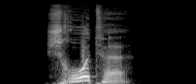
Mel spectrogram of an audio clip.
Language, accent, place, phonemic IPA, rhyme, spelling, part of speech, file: German, Germany, Berlin, /ʃʁoːt/, -oːt, Schrot, noun, De-Schrot.ogg
- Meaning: 1. crushed grain 2. shot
